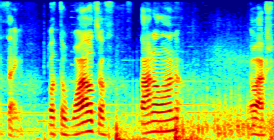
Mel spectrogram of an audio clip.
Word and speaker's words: Thanalan: The bustling streets of Uldal, one thing, but the wilds of Thanalan. Oh, I actually pronounced that right this time.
